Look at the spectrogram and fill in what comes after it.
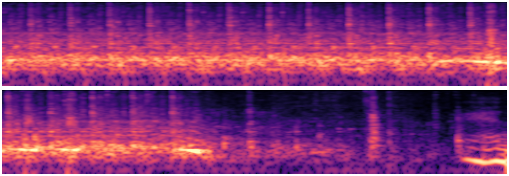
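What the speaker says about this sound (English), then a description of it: "I'm going to back it up a little bit so we're over sewing where we already sewed" A sewing machine back stitching over quilt fabric, a fast steady mechanical whir running at close range for several seconds before it slows and stops, with no talking.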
